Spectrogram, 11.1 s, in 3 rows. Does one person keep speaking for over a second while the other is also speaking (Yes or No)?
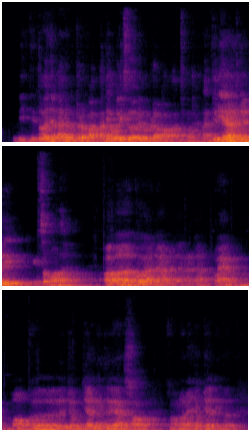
No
